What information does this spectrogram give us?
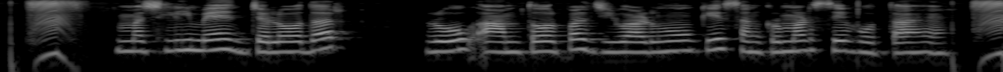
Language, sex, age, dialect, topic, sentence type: Hindi, female, 18-24, Kanauji Braj Bhasha, agriculture, statement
